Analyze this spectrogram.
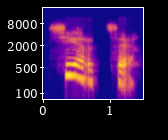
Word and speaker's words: сердце: When we have lots of consonants in the middle of the word, sometimes some of them we do not pronounce. We write them, but we do not say them. Look like here, сердце. We skip this d.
